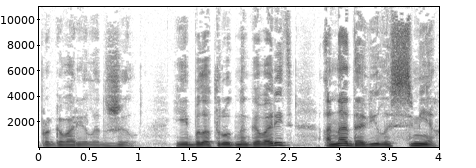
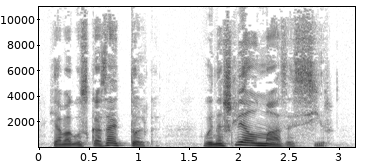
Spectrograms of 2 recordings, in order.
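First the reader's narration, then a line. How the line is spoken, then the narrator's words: Plain question. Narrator (Russian): спросила Джилл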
